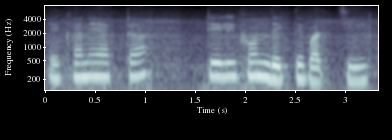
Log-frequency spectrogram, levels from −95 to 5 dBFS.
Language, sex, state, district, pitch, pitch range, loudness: Bengali, female, West Bengal, Cooch Behar, 225 Hz, 205-230 Hz, -16 LUFS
